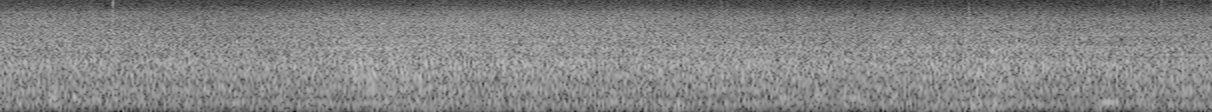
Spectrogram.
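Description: Steady rushing roar of heavy ocean surf mixed with wind noise, with no distinct events.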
